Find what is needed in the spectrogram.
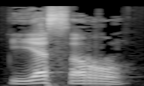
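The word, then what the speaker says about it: يَسْرِ: здесь глагол или существительное, ро надо читать твердо. Поэтому мы будем придерживаться мнения большинства и будем ро читать твердо, то есть ясру. Это при остановке. Но если вы решили продолжить, ро в любом случае читается мягко. То есть при продолжении надо читать вот так. Валляйли иза ясри хальфи. Вот так. Но лучше останавливаться и читать яср.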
